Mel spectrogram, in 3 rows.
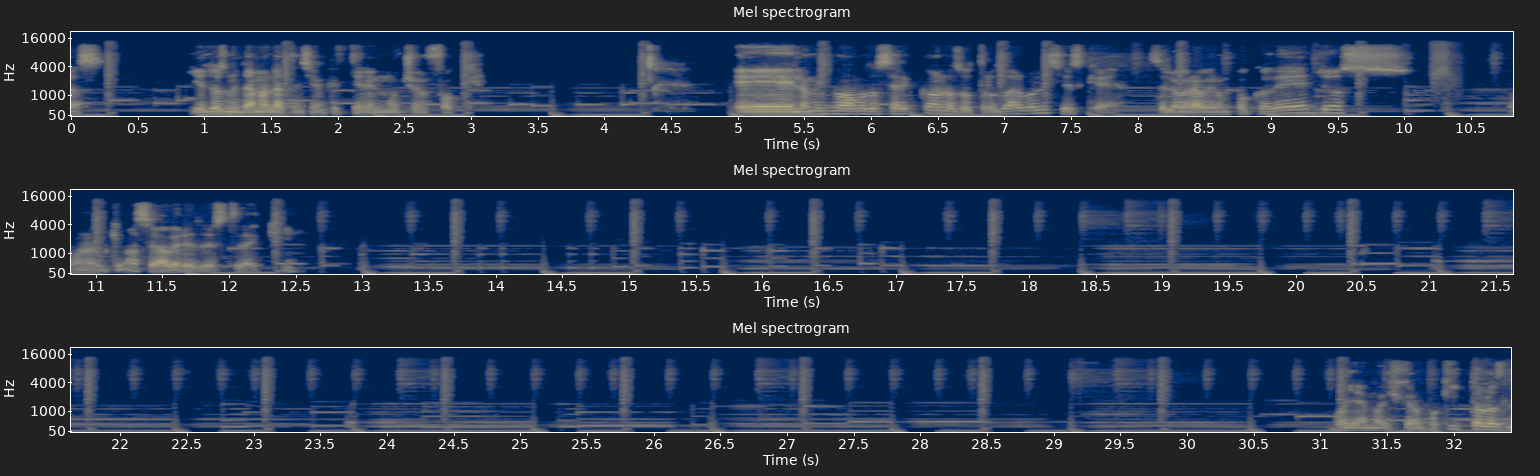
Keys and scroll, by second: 0.3 z, 2.2 typing, 7.9 super+d, 13.5 b, 16.2 super+d, 19.1 alt+super+z, 21.4 e, 22.7 1, 24.4 2, 25.9 super+d, 26.5 z, 27.2 z, 31.9 super+l.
